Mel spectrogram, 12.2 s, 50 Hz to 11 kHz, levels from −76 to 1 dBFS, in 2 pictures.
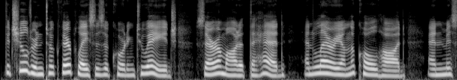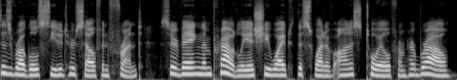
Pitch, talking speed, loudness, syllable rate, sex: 205 Hz, 195 wpm, -16 LUFS, 4.8 syllables/s, female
